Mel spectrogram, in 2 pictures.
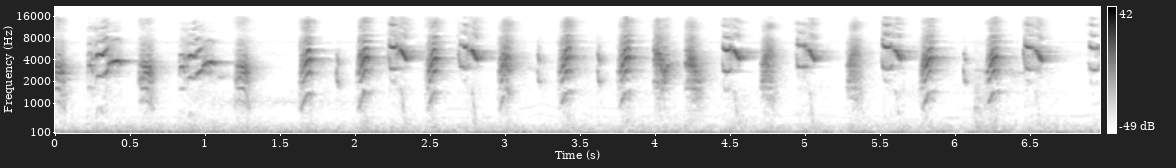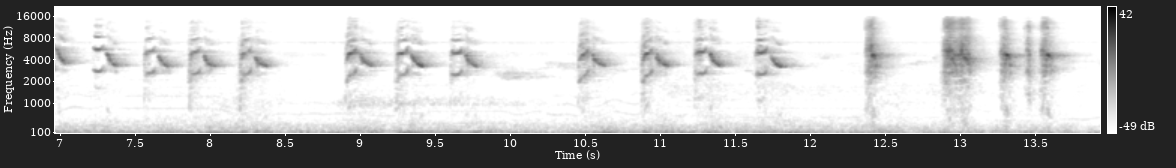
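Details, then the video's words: Long-tailed shrike, a burnt-headed form, singing a rapid series of harsh, scratchy chattering notes, several per second, with varied buzzy and squeaky elements mixed in, in a quiet setting. "KEINDAHAN CENDET KEPALA GOSONG"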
